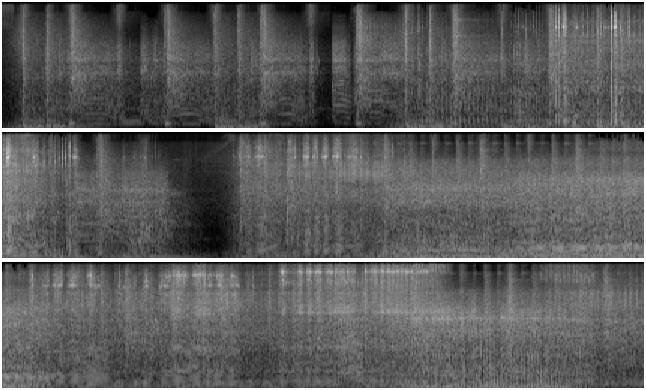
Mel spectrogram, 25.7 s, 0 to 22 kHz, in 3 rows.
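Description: Hero XPulse 210 motorcycle ridden off-road, its single-cylinder engine revving and changing pitch up close, dropping off briefly, then pulling hard in a sustained loud drone with rushing wind and gravel.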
